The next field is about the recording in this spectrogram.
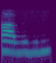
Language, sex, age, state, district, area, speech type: Sanskrit, female, 18-30, Karnataka, Bangalore Rural, rural, conversation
